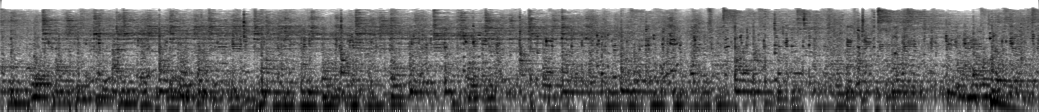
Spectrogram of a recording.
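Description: Live electric jazz-funk improvisation: a drum kit with timbales drives a busy groove under electric bass and electric guitar, all playing together at full level.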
